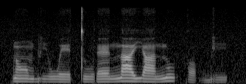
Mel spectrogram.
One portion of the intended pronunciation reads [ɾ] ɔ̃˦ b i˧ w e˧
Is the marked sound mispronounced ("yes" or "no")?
no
